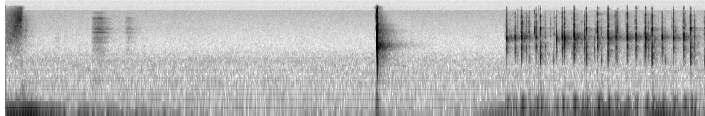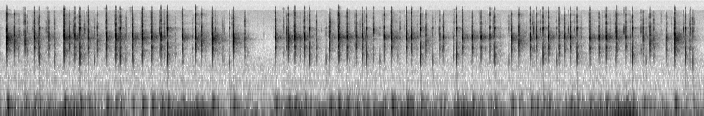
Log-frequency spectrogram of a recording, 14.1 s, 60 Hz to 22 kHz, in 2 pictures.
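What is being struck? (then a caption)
Mechanical keyboard with plastic keycaps. A pink ergonomic Alice-layout Bear 65 mechanical keyboard with a hollow case and pink and white plastic keycaps rests on a desk mat and is typed on rapidly with the fingertips of both hands. After a quiet start and a single sharp click near four seconds, a steady stream of bright, clacky keystrokes with a low thump runs to the end, broken by one brief pause.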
